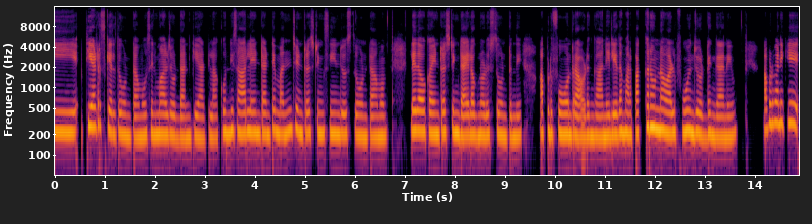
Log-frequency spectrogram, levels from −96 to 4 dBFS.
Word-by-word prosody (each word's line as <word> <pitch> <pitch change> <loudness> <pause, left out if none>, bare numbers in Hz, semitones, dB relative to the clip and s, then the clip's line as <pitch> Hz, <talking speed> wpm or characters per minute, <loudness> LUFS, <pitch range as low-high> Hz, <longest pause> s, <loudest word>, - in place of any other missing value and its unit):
ఈ - - +1 0.6
థియేటర్స్‌కి 270 -2 +2
ఎళ్తూ 210 +1 -2
ఉంటాము 190 0 -2
సినిమాలు 205 -1 0
జూడ్డానికి 185 0 -3
అట్లా. 185 +1 -6
కొన్నిసార్లేంటంటే 215 0 0
మంచి 220 +4 -1
ఇంట్రెస్టింగ్ 215 0 -2
సీన్ 210 -1 0
జూస్తూ 205 0 -5
ఉంటాము 190 0 -2 0.6
లేదా, 230 0 +5
ఒక 220 - -12
ఇంట్రెస్టింగ్ 215 +1 +1
డైలాగ్ 195 0 +1
నడుస్తూ 200 +1 -3
ఉంటుంది. 190 0 -2 0.4
అప్పుడు 210 -1 -2
ఫోన్ 205 -1 +3
రావడం 195 +1 0
గానీ 190 +1 +1
లేదా 210 +2 +3
మన 205 - +1
పక్కన 260 +5 +1
ఉన్న 235 0 +6
వాళ్ళు 210 +1 +1
ఫోన్ 225 -1 +4
జూడ్డం 205 -1 0
గాని, 185 0 -1 0.7
అప్పుడు 295 0 +1
మనకి 300 0 +1
205 Hz, 135 wpm, -24 LUFS, 195-220 Hz, 0.7 s, ఉన్న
